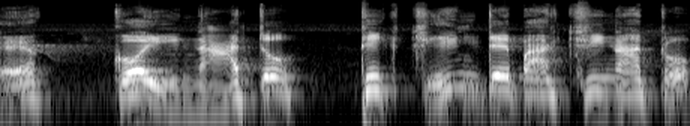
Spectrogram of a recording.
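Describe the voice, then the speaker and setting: Using a put-on character voice, a man speaks at a very slow pace. His voice is raised and projected. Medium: audio drama. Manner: humble, deferential.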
